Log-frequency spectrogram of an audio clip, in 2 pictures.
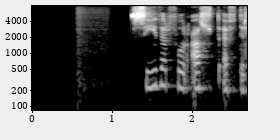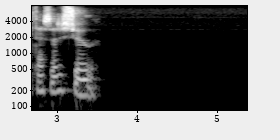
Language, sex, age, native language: Icelandic, female, 30-39, Icelandic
